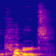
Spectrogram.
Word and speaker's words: cupboards: So cupboards, notice it's not pronounced the way it looks.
